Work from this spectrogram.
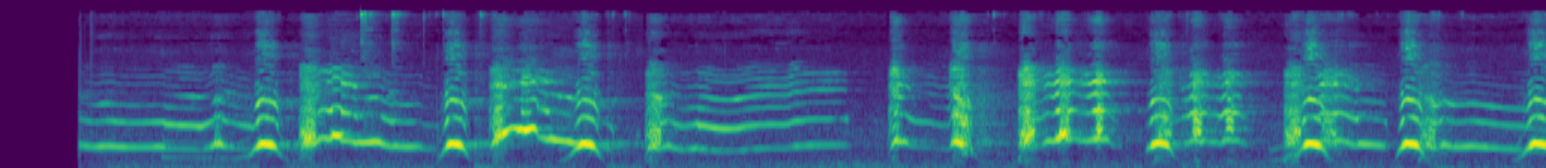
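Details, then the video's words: Happy dogs singing in the woods in Liverpool: several voices overlap in tonal, wavering howls and short arched yelping notes, some held and gently falling, others quick and bouncing, in bursts roughly every half second. "Singing dogs"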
